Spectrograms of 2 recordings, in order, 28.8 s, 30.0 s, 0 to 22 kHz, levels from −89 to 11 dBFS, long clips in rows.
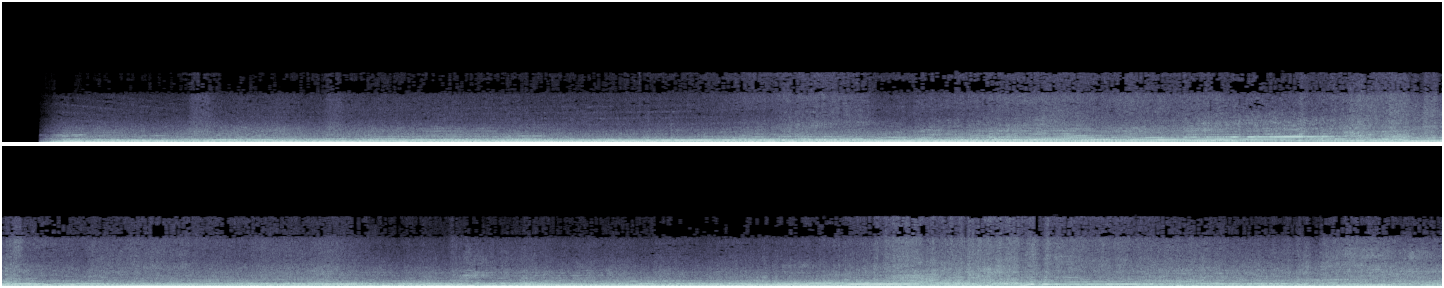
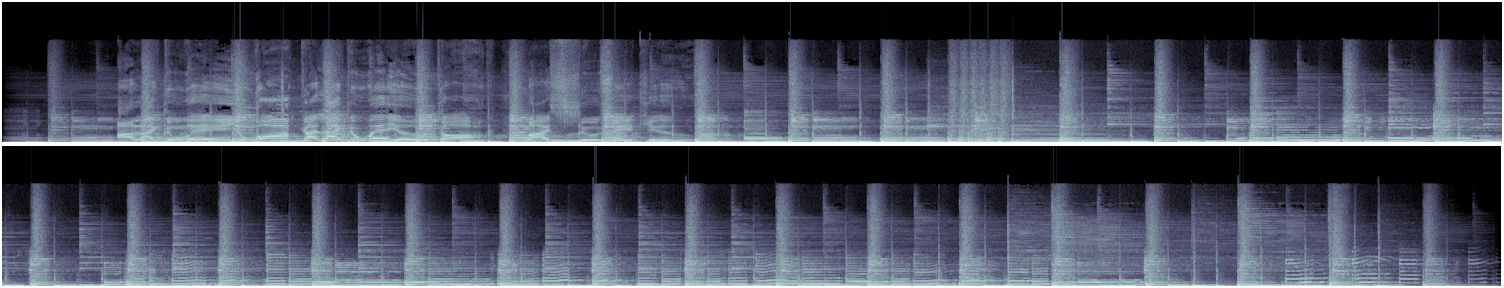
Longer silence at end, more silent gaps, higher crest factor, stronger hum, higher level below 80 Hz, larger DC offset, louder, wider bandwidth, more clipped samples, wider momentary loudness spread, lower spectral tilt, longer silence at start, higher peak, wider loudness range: about the same, 0 s vs 0.05 s; neither; about the same, 10 dB vs 10 dB; neither; second, -26 dBFS vs -18 dBFS; neither; about the same, -12 LUFS vs -11 LUFS; second, 11 kHz vs 16.5 kHz; neither; about the same, 5 LU vs 4 LU; first, -8 dB/octave vs -5.5 dB/octave; first, 0.4 s vs 0.1 s; about the same, 0 dBFS vs 0 dBFS; about the same, 3 LU vs 2 LU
